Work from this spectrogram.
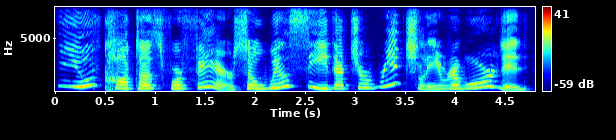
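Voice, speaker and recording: A woman doing a sly high-voiced little fairy man. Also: very animated, takes it slowly, a bit bright, heavily acted. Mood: coaxing. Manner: sly, high and sing-song. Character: leader of the wee folk, sly little man.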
